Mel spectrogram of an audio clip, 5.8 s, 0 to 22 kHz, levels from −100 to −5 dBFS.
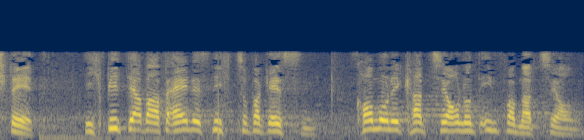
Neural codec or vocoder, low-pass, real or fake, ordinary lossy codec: none; 5.4 kHz; real; none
